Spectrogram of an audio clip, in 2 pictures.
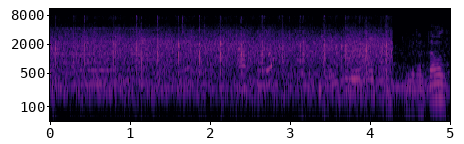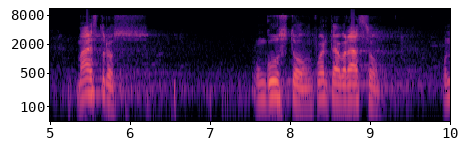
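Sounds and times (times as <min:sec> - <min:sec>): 
audience applause: 0:00.0 - 0:04.3
speech: 0:04.7 - 0:06.2, 0:07.6 - 0:09.3.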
